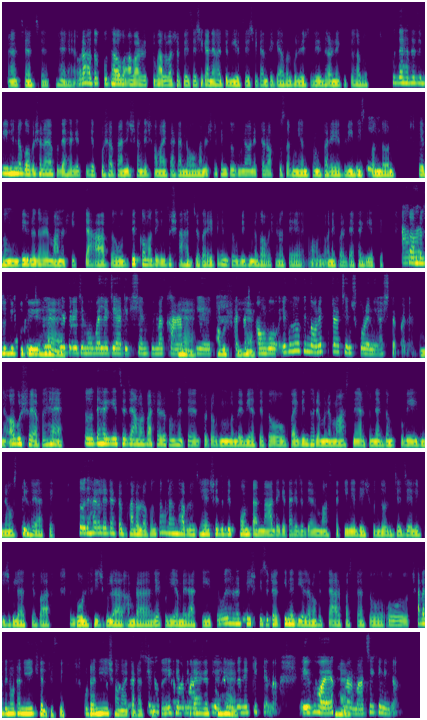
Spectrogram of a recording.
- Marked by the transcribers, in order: static; "ঘুরে" said as "ঘুলে"; other background noise; distorted speech; in English: "addiction"; "লক্ষণ" said as "লখন"; in English: "aquarium"
- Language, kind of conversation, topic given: Bengali, unstructured, আপনি কি বিশ্বাস করেন যে প্রাণীর সঙ্গে মানুষের বন্ধুত্ব সত্যিকারের হয়?
- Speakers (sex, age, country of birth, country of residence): female, 25-29, Bangladesh, Bangladesh; female, 30-34, Bangladesh, Bangladesh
